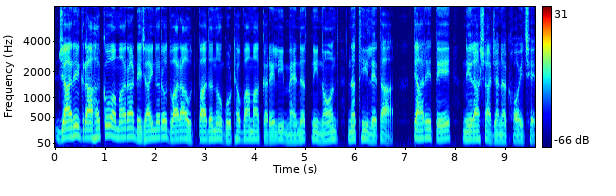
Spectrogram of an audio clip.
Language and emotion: Gujarati, sad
